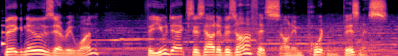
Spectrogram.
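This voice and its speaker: An actor playing a wry, self-assured fortress administrator in a video game, with a casual, teasing way of talking. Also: male voice, a little high, sing-song, moderate pace, over music. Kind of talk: video game character dialogue.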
